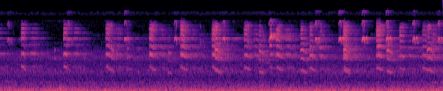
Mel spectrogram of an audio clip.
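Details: Eurasian coots during a fight: quick, nasal, slightly downslurred notes in a busy chattering series, several per second, with a persistent low rumble beneath.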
